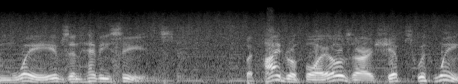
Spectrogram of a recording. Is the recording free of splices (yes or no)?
yes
